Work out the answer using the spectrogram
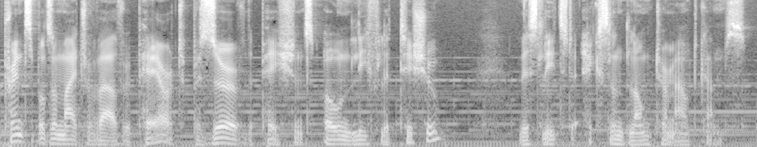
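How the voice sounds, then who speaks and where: A middle-aged man giving a measured, scripted medical explanation as a surgeon and narrator. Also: low voice, vocal fry.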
